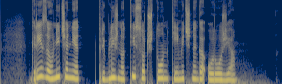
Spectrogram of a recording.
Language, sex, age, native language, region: Slovenian, female, 30-49, Slovenian, Gorenjska region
